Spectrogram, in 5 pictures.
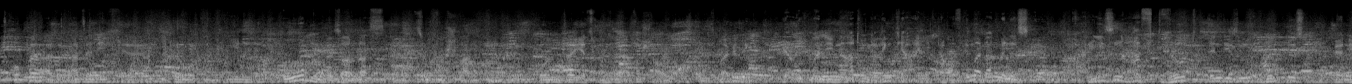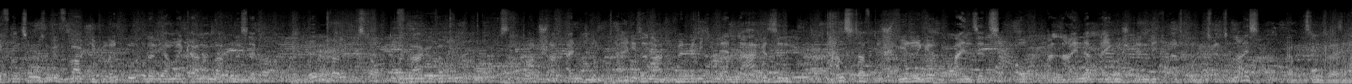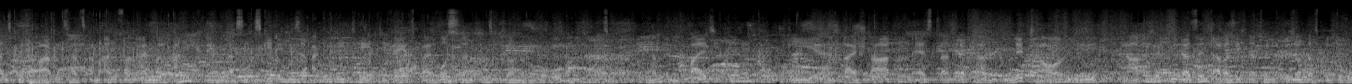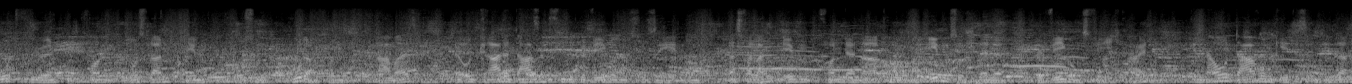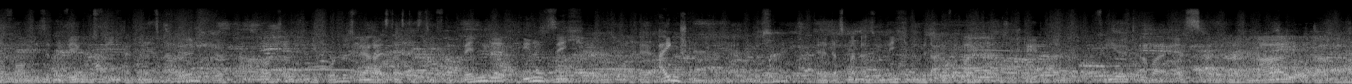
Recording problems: murmuring crowd; very loud; throughout; 2 dB above the speech

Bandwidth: 14.5 kHz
